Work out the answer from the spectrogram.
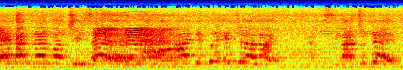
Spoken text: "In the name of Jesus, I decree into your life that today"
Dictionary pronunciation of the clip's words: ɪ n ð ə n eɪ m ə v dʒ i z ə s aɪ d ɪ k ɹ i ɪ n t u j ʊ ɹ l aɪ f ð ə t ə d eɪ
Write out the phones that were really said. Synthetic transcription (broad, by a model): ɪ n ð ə n eɪ m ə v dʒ i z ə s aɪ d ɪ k i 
